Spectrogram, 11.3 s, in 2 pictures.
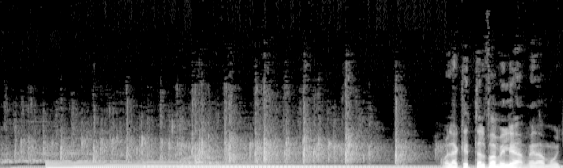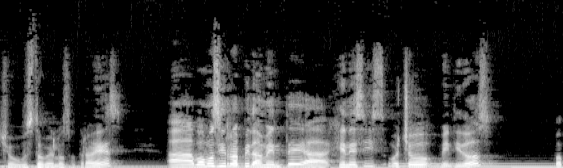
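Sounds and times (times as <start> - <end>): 
audience applause: 0.0 - 4.4
speech: 0.4 - 0.8, 4.4 - 11.2.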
